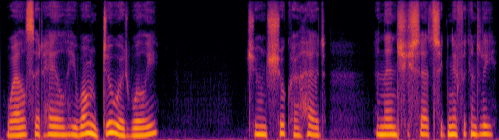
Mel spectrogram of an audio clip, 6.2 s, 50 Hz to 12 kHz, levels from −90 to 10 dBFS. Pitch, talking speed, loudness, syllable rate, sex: 190 Hz, 175 wpm, -17 LUFS, 5.0 syllables/s, female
